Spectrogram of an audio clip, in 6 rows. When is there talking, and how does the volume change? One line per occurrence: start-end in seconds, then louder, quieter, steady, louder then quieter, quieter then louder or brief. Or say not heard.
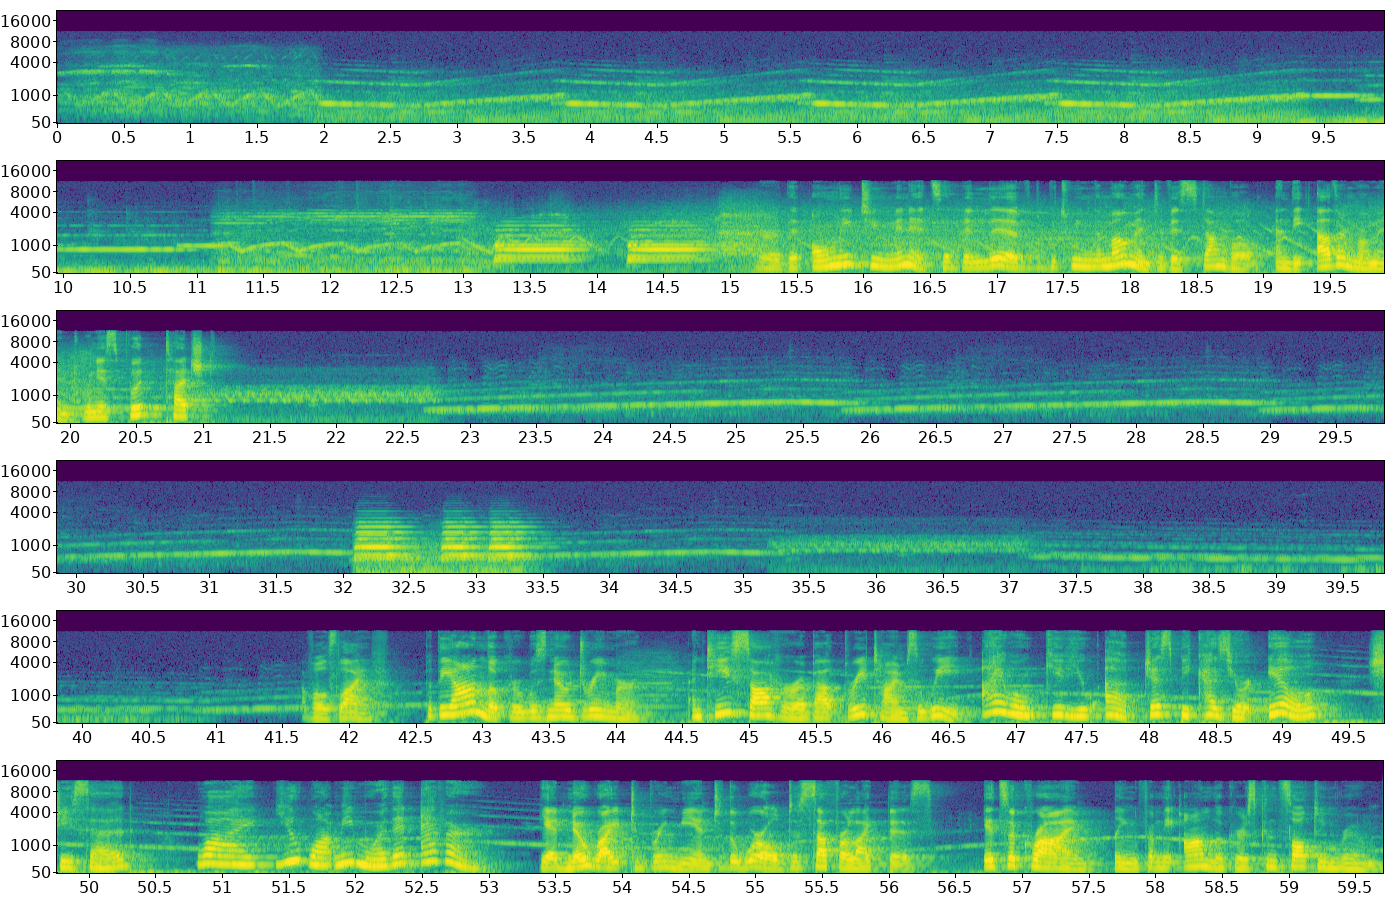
15.2-21.0 steady
41.6-59.6 steady.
